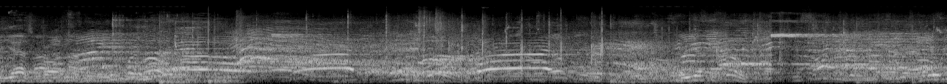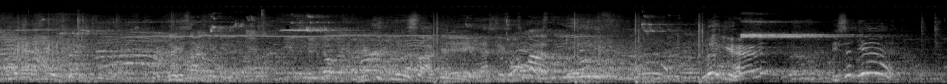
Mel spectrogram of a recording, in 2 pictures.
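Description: Young girls shout and cheer loudly in a large echoing hall.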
